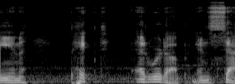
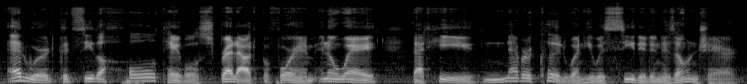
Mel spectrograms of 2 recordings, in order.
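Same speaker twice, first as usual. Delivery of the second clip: usual speaking voice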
